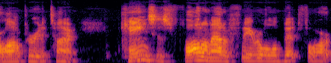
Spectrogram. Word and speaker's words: Keynes: this gentleman John Maynard Keynes uh pronounced as c-a-y-n-e-s had a profound effect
